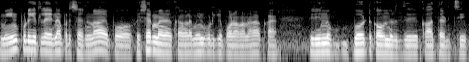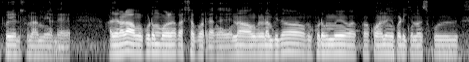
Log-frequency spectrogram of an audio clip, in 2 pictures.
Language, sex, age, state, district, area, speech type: Tamil, male, 30-45, Tamil Nadu, Tiruchirappalli, rural, spontaneous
